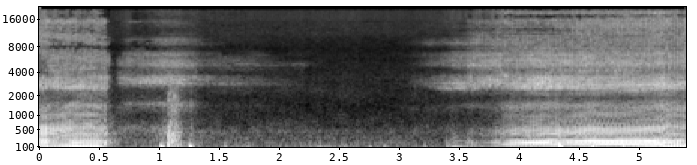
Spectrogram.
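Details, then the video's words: Pit bull deep asleep, with a low, rattling snore, a pause of soft snuffles and faint breathing, then another long, droning snore building steadily to the end. "pitbull roncando no sono profundo"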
